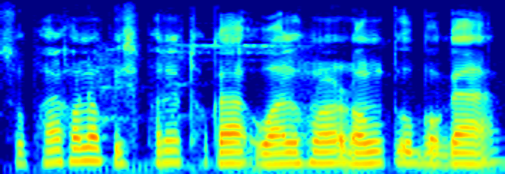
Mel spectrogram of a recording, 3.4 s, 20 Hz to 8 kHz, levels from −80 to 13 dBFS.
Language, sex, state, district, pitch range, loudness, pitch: Assamese, male, Assam, Sonitpur, 140-155 Hz, -17 LUFS, 150 Hz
